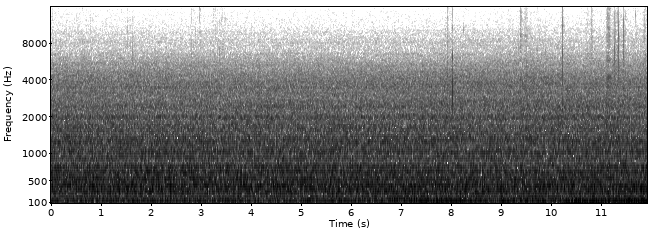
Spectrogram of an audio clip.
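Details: Steady low mechanical rumble, like a passing vehicle or train, with no animal voice.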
